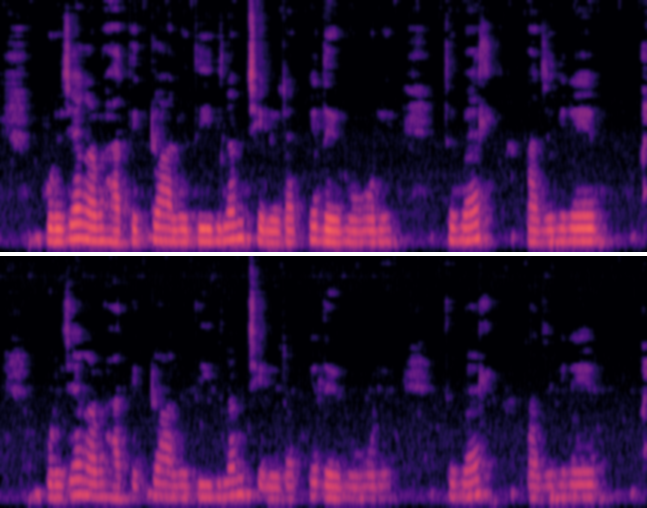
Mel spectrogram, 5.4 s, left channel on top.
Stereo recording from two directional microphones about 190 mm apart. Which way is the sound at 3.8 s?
25° left (ahead or behind).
